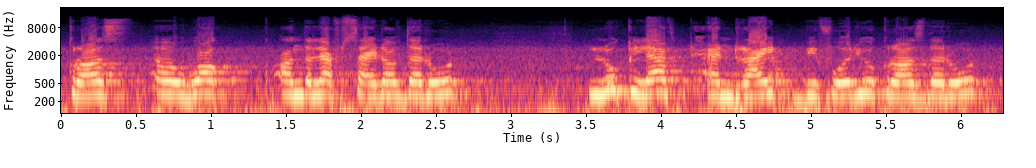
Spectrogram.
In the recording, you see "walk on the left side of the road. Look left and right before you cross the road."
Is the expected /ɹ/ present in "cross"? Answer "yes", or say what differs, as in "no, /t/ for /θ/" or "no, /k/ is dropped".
yes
